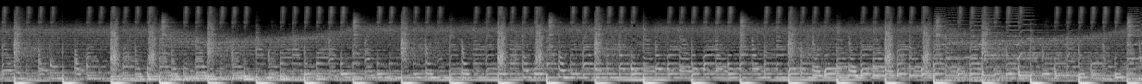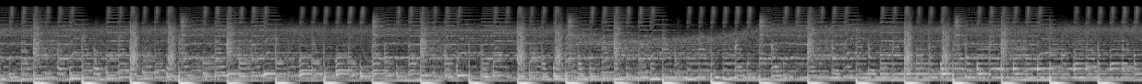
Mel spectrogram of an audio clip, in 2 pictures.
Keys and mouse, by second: 0.8 s, 4.0 Tab, 5.6-6.8 drag, 6.8-8.5 ctrl+middle drag, 8.5 click, 9.6 g, 11.3 g, 13.8 g, 15.7 drag, 16.2 g, 18.1 g, 20.5 drag, 21.0 g.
